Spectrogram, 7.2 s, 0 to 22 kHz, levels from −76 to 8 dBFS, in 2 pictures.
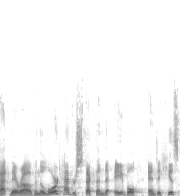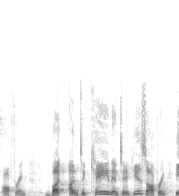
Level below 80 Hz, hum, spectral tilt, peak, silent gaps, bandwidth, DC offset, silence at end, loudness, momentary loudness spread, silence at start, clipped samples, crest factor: -66 dBFS; none; -4.5 dB/octave; -10 dBFS; none; 13 kHz; under 0.1%; 0 s; -28 LUFS; 10 LU; 0 s; under 0.1%; 20 dB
